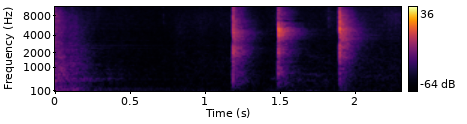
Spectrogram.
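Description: Three sharp finger snaps, about a third of a second apart, in the second half, after the end of a loud thump dies away at the start.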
